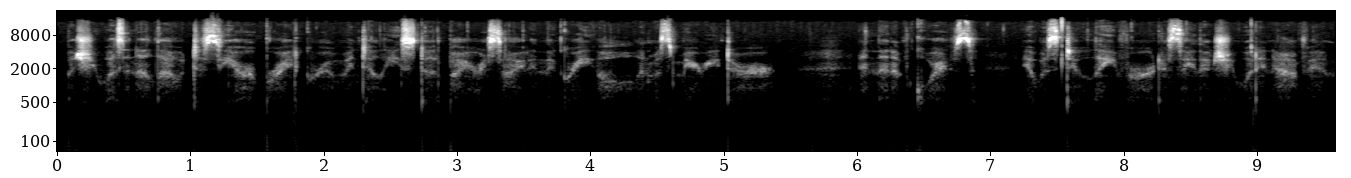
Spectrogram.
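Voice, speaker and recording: Someone whispers in a calm tone at a moderate pace. Noticeable background noise runs underneath. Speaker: storyteller. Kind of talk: ASMR bedtime fairytale reading. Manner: calm, soft-spoken.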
